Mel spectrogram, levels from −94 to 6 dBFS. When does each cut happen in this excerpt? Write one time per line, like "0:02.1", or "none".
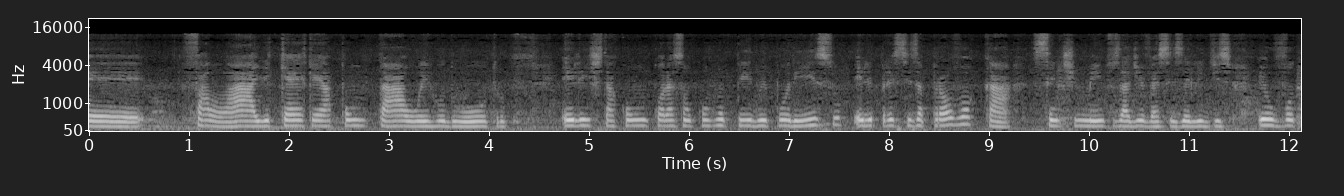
0:02.2
0:07.6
